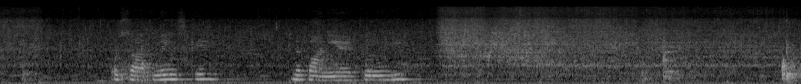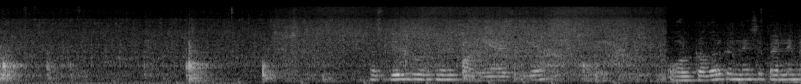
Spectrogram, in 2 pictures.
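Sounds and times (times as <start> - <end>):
steady frying sizzle: 0.0 - 14.7
water poured into hot oil sizzling: 4.2 - 10.4
wooden spoon knocking on pan: 7.8 - 8.8, 9.4 - 11.3.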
